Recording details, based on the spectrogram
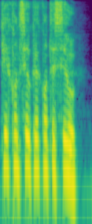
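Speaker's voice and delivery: startled, alarmed, just-woken voice. Retelling a friend waking up suddenly: imitating a startled voice. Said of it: "ele acordou assustado".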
